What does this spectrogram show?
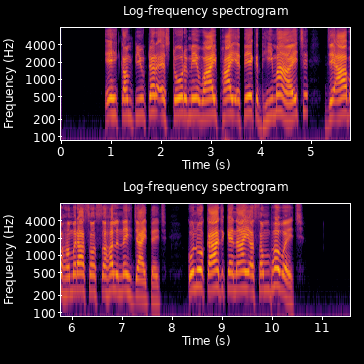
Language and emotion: Maithili, disgusted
